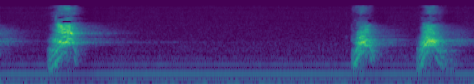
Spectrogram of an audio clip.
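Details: Miniature dachshund at play gives one loud bark, falls silent for nearly three seconds, then fires off two quick barks close together; a faint low hum runs underneath.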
